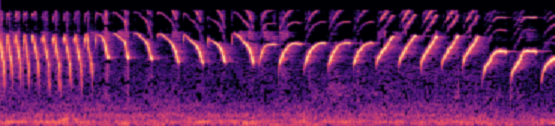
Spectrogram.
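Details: Hard-working canary singing to stimulate young canaries: a fast high trill breaking into a long series of loud swooping slurred whistles, each arching up and down, roughly three to four per second.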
